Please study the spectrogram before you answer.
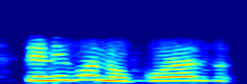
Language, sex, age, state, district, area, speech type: Assamese, female, 18-30, Assam, Kamrup Metropolitan, rural, conversation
